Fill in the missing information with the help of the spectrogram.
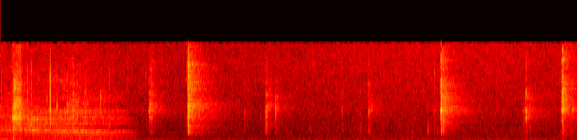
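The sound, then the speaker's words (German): Someone fiddling with a clicking fidget cube: a string of small, sharp plastic clicks at irregular intervals, fairly quiet, with a brief murmur of sound at the start. “Macht man das eigentlich im Hintergrund die ganze Zeit mit meinem Würfel? Das ist ganz, ganz furchtbar nervig.”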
